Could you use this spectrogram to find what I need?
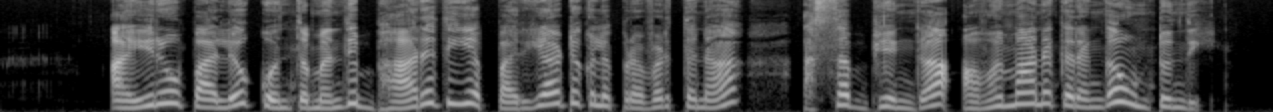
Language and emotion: Telugu, disgusted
